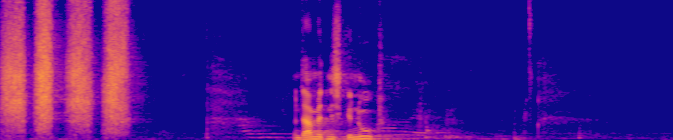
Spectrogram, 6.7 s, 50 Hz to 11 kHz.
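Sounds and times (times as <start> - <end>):
sandpaper scraping across a surface: 0.0 - 1.4
speech: 3.0 - 4.0.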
